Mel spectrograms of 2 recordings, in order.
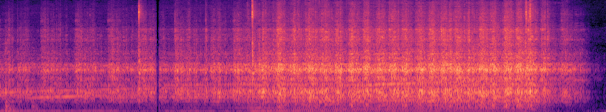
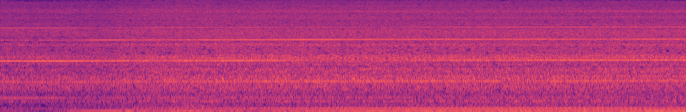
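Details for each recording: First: Philips hand mixer running: a fast, even rattling buzz at about four beats a second over a thin raspy whine. Dry gears from lack of lubrication; the fix is greasing with Vaseline. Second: Older Philips hand mixer after gearbox regreasing, lowest speed: smooth even motor hum speeding up as grease settles, no rattle or grinding; normal running.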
